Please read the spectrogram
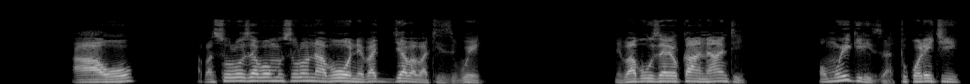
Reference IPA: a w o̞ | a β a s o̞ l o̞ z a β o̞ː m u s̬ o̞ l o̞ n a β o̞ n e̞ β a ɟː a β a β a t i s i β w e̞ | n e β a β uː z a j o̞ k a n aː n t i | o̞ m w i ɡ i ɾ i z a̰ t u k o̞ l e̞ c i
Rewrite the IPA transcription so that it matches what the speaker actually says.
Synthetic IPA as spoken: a w o̞ | a β a s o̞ l o̞ z a β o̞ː m u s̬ o̞ l o̞ n a β o̞ n e̞ β a ɟː a β a β a t i z i β w e̞ | n e β a β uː z a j o̞ k a n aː n t i | o̞ m w i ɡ i ɾ i z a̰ t u k o̞ l e̞ c i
